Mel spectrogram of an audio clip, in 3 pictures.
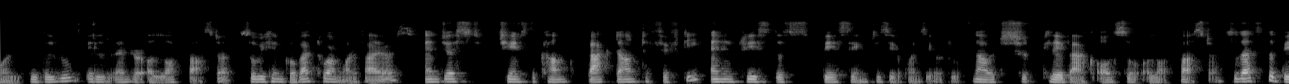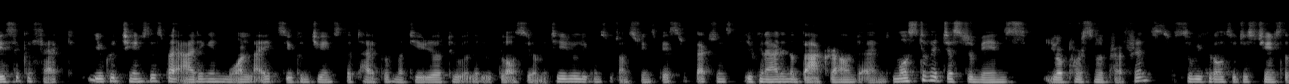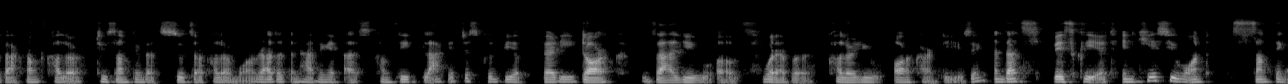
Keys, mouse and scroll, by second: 1.2 right click, 4.1 click, 5.0-7.0 drag, 8.3-9.6 drag, 9.6 shift+space, 15.0 shift+space, 22.5-23.7 drag, 26.1 click, 32.7 BackSpace, 32.8 BackSpace, 35.6 shift+space, 37.3 click.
